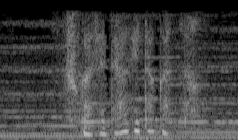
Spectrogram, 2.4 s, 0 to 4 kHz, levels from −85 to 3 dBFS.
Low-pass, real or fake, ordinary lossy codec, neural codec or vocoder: 3.6 kHz; real; AAC, 16 kbps; none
